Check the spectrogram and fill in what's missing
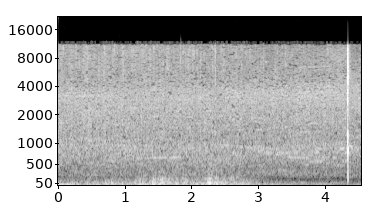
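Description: Steady rain in MLB The Show baseball video game, a constant dense hiss of falling drops with a sharp click near the end.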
